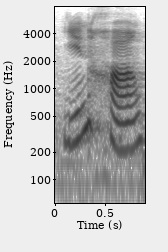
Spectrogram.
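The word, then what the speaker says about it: 银行: ที่ 7 นะ คะ ออก เสียง ว่า in หาง in หาง ยิน หาง แปล ว่า ธนาคาร ยิน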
